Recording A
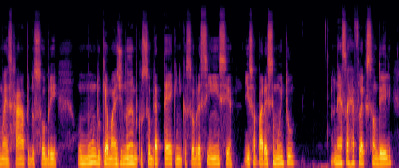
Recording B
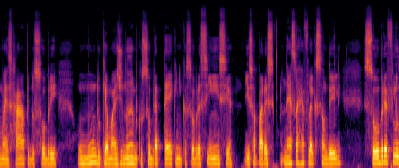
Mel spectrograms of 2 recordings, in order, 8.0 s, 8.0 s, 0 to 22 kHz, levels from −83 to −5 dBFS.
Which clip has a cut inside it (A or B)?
B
